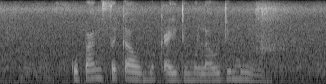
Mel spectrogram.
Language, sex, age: Tswana, female, 19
